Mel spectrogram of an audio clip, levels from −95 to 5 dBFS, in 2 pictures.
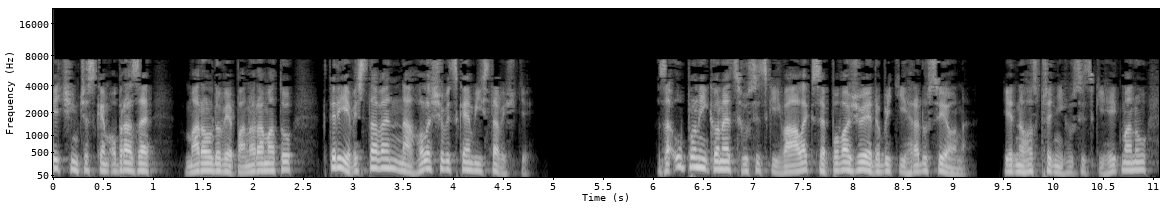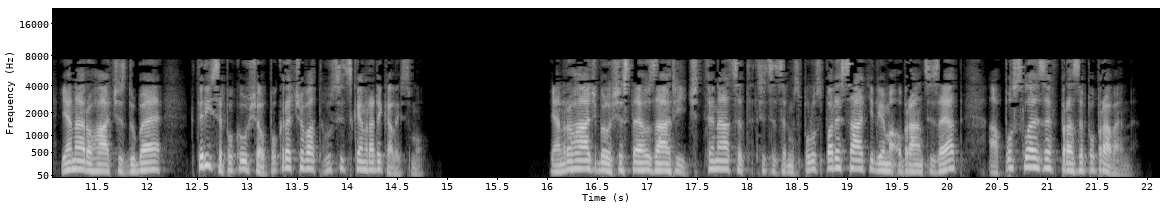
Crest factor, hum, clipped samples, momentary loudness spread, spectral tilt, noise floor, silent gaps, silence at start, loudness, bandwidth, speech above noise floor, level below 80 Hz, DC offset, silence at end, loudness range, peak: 16 dB; none; under 0.1%; 10 LU; -5 dB/octave; under -90 dBFS; 5.03-5.80 s, 15.03-15.80 s; 0 s; -20 LUFS; 7.8 kHz; over 70 dB; -46 dBFS; under 0.1%; 0.3 s; 3 LU; -4 dBFS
